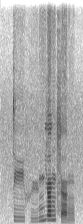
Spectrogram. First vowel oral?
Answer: yes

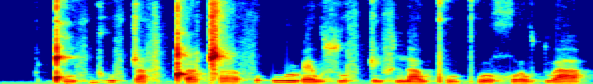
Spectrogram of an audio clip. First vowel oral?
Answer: yes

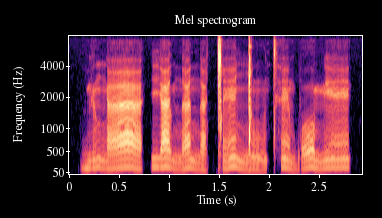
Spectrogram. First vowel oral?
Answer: no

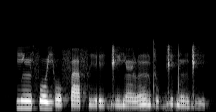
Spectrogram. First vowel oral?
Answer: no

